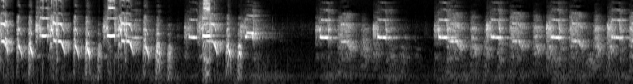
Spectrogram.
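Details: Grey francolin (Irani dakni teetar) giving loud, scratchy squawks in clustered bursts, with brief silences separating three or four rough, rapidly pulsed phrases.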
